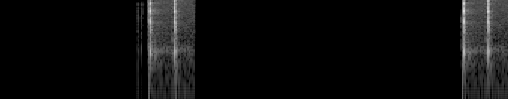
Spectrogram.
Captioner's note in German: Klicken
